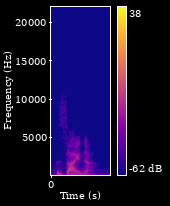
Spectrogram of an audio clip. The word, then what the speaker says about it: zaina: The word for tactics is pronounced sanatha, and the word for armor is zaina.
